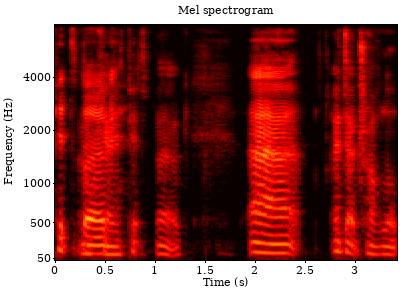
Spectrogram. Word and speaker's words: Pittsburgh: to Pittsburgh he sedates did I say pit Pittsburgh no you're not pronouncing the H Pittsburgh uh I don't travel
